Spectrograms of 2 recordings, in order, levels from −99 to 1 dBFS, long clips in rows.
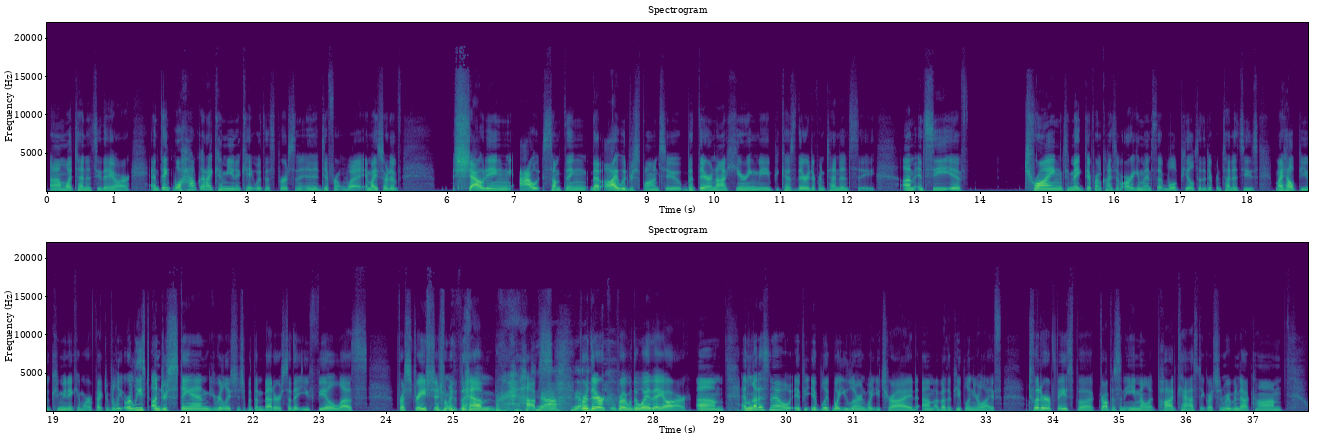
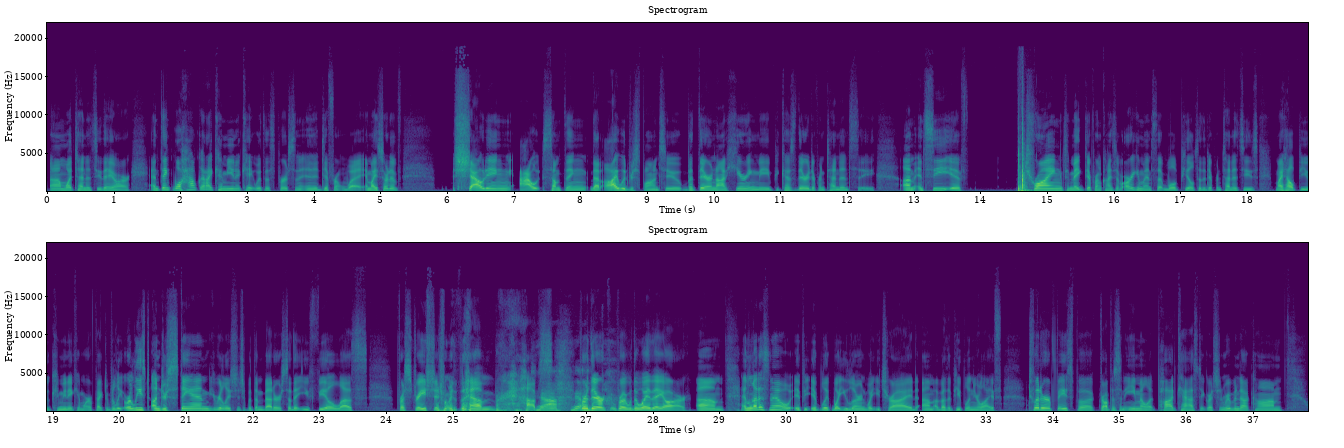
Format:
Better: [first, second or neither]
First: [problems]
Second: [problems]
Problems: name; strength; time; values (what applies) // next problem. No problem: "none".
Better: first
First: none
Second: footsteps; loud; at 15 s; peak 5 dB above the speech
